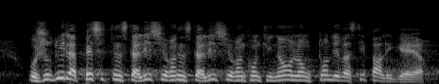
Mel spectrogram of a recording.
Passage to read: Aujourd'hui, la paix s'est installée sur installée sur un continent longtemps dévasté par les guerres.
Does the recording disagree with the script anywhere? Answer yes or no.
no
